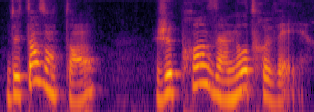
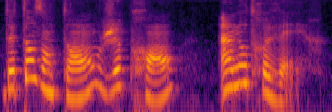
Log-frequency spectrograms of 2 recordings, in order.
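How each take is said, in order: First: Two rhythm groups; 'prends' links to 'un'. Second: Three rhythm groups; no liaison after 'prends'. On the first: It sounds much more formal. "deux groupes rythmiques... faire une liaison en plus" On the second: It sounds less formal. "je pars du principe que j'ai trois groupes rythmiques"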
